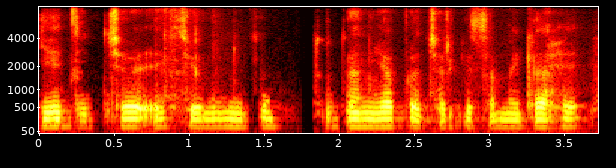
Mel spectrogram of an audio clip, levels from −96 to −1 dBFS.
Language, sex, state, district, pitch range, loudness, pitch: Hindi, male, Assam, Kamrup Metropolitan, 120-125 Hz, -19 LUFS, 125 Hz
